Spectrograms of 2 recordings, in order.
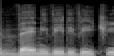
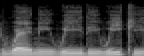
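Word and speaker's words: veni vidi vici: They didn't say venichi. They said weni widi wiki.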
